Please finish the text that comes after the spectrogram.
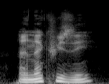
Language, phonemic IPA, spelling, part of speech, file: French, /a.ky.ze/, accusé, noun / verb, Fr-accusé.ogg
- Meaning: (noun) accused; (verb) 1. past participle of accuser 2. marked, conspicuous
